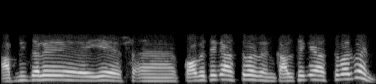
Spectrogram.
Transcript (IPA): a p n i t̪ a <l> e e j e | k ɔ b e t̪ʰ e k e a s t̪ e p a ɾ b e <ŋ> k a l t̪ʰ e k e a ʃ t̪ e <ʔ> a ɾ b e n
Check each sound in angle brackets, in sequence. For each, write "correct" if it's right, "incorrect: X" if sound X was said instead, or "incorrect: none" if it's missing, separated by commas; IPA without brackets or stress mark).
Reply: correct, incorrect: n, incorrect: p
